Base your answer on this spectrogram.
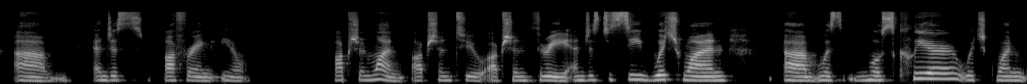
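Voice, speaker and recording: A woman with a Spanish accent speaks at a very slow pace and a medium pitch. Her intonation is fairly even, over a quiet background. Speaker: research engagement speaker. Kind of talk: seminar Q&A.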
